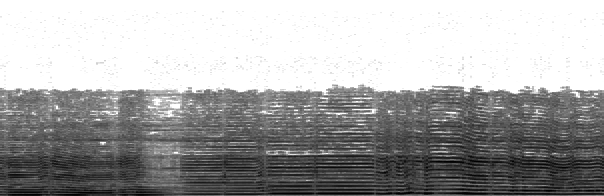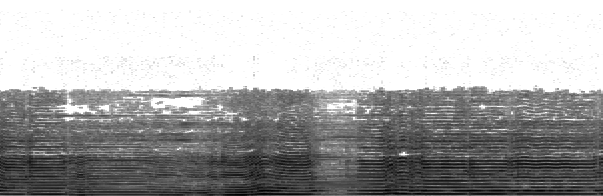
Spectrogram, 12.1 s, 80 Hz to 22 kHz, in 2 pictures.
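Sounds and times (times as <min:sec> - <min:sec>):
solo violin melody: 0:00.0 - 0:12.0.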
